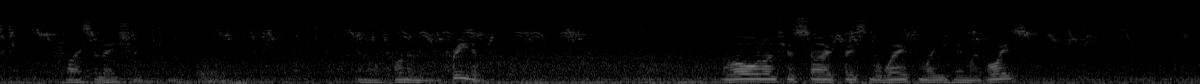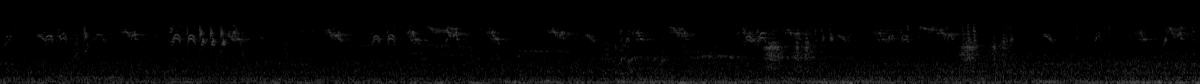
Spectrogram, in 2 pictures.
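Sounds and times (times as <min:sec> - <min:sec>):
low outdoor background hum: 0:00.0 - 0:24.0
small birds chirping: 0:00.0 - 0:24.0.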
